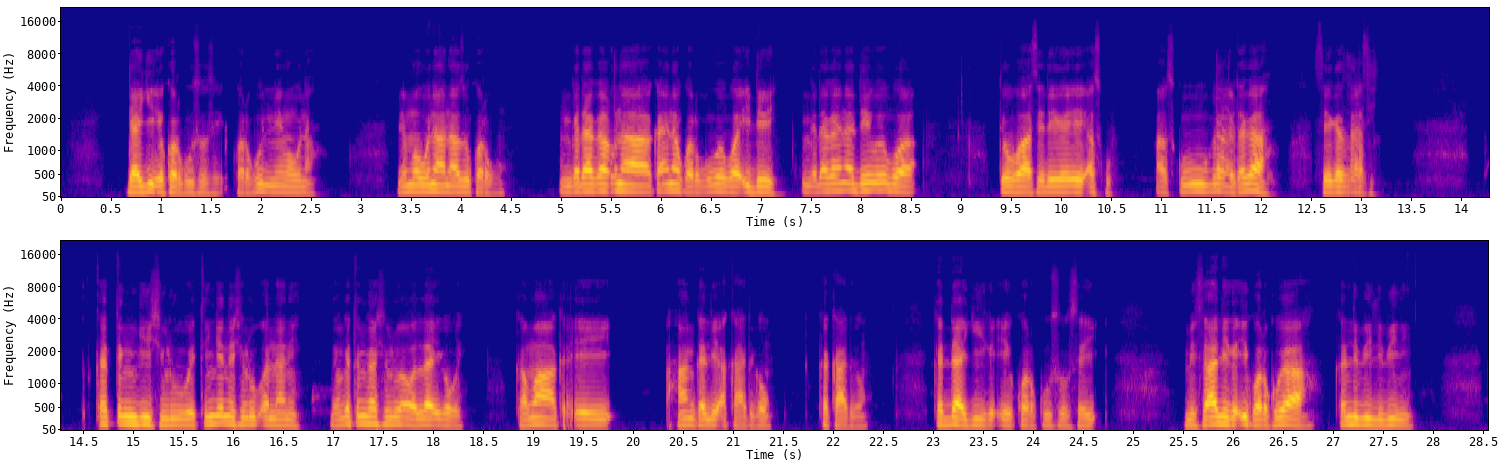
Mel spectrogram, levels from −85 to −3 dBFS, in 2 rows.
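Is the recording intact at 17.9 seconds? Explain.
Yes, at 17.9 seconds the speech plays through cleanly, with no dropout, click, distortion or other fault at that point.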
